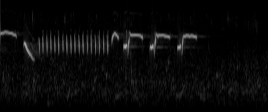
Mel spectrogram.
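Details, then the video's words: A Eurasian wren (Troglodytes troglodytes) sings in nature: loud, high clipped whistle, rapid machine-gun trill, then quick sharp whistled notes, with faint background hiss. "Birds Singing - Eurasian Wren"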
